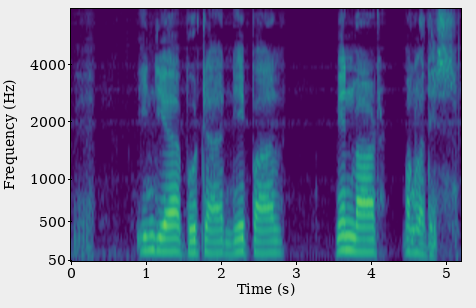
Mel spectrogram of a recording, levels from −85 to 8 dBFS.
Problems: none marked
